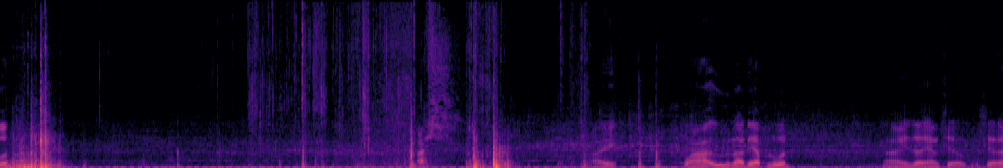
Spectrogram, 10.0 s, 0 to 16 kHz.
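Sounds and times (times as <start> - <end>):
steady low hum: 0.3 - 10.0
plastic wrap rustling: 2.5 - 5.0.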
